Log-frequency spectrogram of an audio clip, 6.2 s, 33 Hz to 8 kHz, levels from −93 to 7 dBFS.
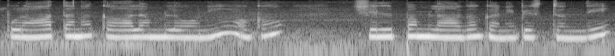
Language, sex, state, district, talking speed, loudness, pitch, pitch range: Telugu, female, Andhra Pradesh, Sri Satya Sai, 60 wpm, -12 LUFS, 220 Hz, 210-235 Hz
